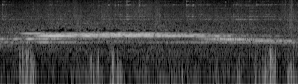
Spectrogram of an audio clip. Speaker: like any construction site the Nova Center is a noisy place but it's even louder when there's a strong wind blowing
